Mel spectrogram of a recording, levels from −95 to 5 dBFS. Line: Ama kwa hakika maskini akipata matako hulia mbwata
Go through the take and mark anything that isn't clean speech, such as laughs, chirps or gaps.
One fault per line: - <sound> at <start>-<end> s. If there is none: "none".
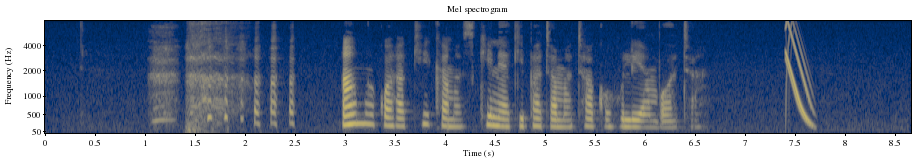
- laugh at 1.0-2.5 s
- chirp at 7.4-7.7 s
